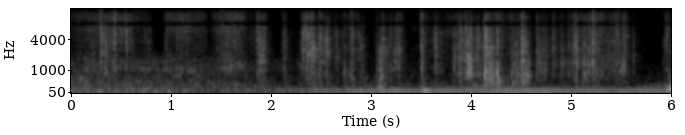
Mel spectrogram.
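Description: Coffee-dyed paper sheets rustling and crinkling as they are folded and smoothed by hand, in irregular soft crackles.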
